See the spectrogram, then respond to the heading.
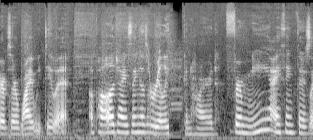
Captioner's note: honk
